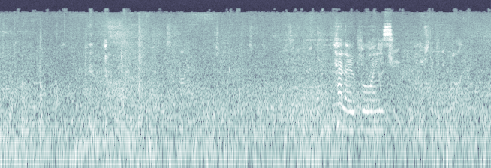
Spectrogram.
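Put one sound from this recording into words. Footsteps thud on a wooden train roof.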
